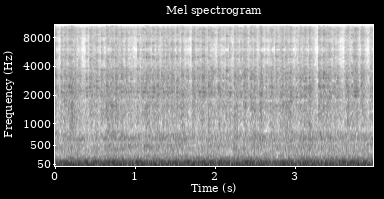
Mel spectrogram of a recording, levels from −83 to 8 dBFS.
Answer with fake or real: real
